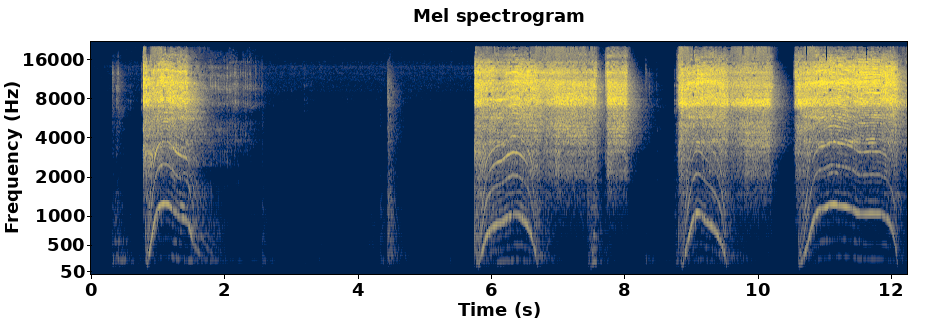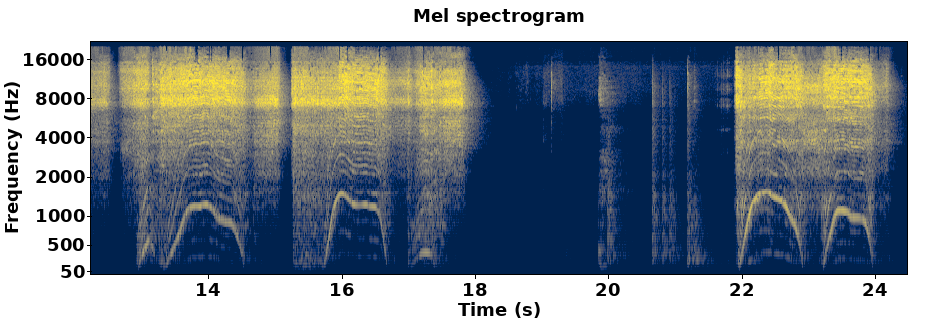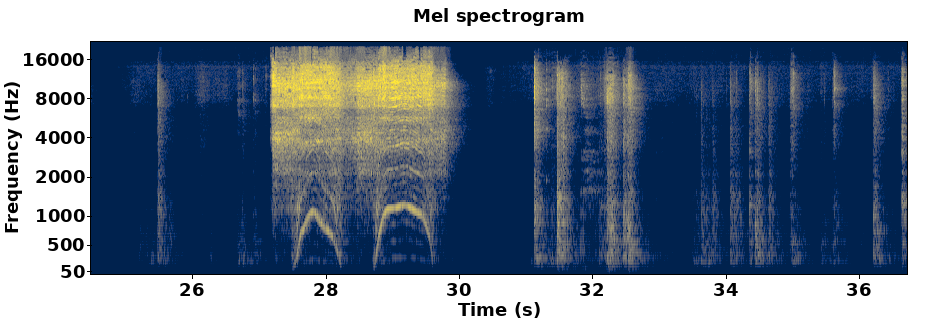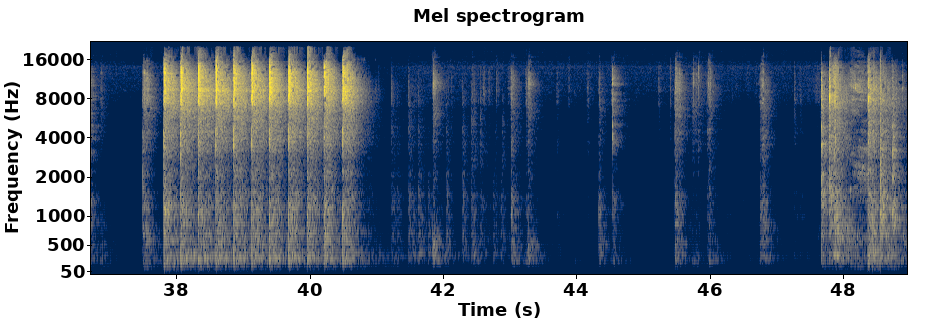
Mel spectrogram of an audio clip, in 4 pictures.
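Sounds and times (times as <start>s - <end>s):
power drill whining: 0.8s - 2.4s, 5.8s - 7.9s, 8.8s - 17.9s, 21.9s - 24.2s, 27.2s - 29.9s.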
